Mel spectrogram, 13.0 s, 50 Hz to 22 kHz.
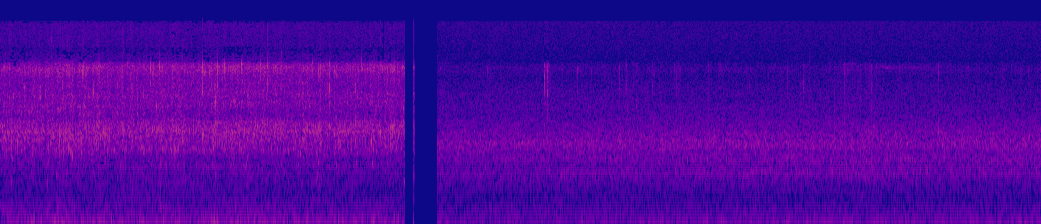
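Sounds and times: creek trickling over stones: 0:00.0 - 0:05.1, 0:06.8 - 0:13.0.

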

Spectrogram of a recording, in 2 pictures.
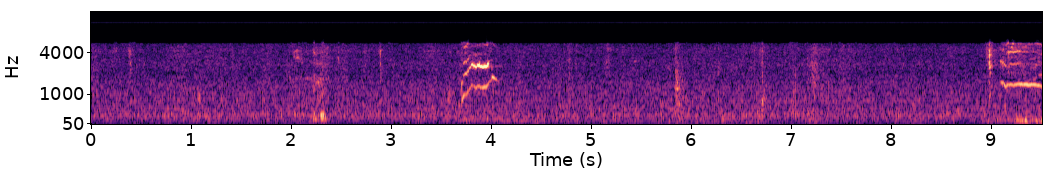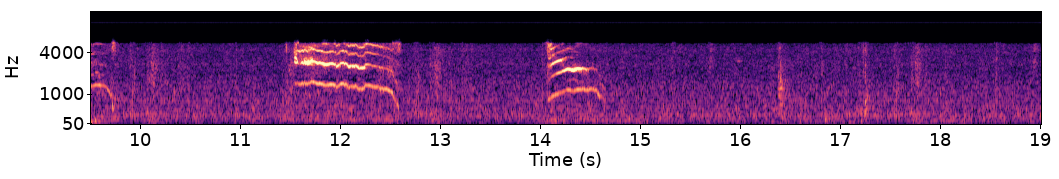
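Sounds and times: kitten meowing: 0:03.7 - 0:04.1, 0:09.0 - 0:09.8, 0:11.5 - 0:12.6, 0:14.0 - 0:14.7.

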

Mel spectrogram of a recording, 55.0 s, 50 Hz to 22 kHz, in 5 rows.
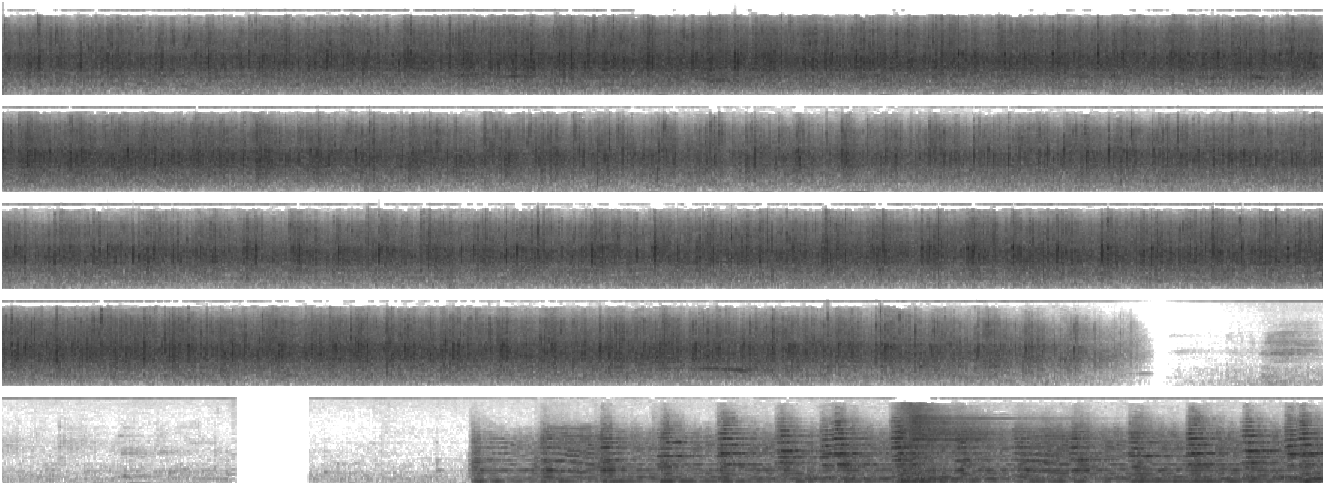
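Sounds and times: audience applauding: 0:00.0 - 0:42.6.

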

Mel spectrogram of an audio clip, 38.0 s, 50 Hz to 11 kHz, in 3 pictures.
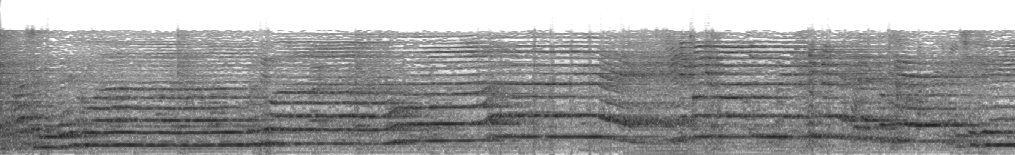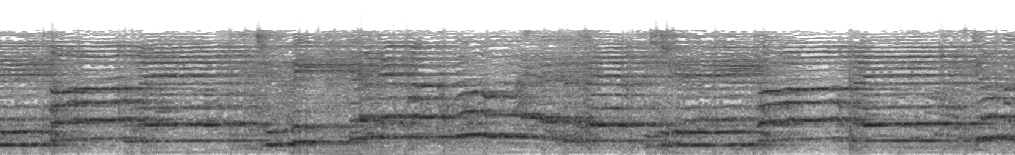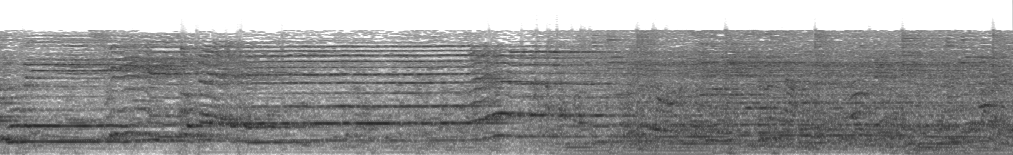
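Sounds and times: women singing in harmony: 0:00.0 - 0:38.0.

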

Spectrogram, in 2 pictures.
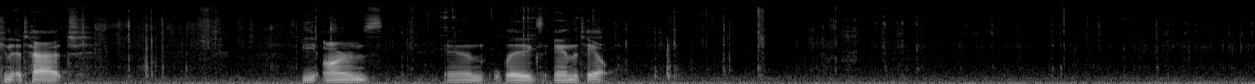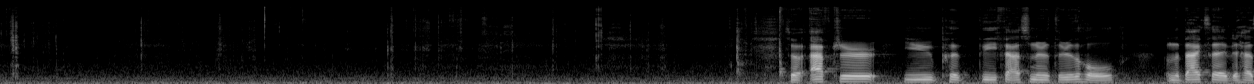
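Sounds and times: paper rustling: 0:00.0 - 0:13.2.

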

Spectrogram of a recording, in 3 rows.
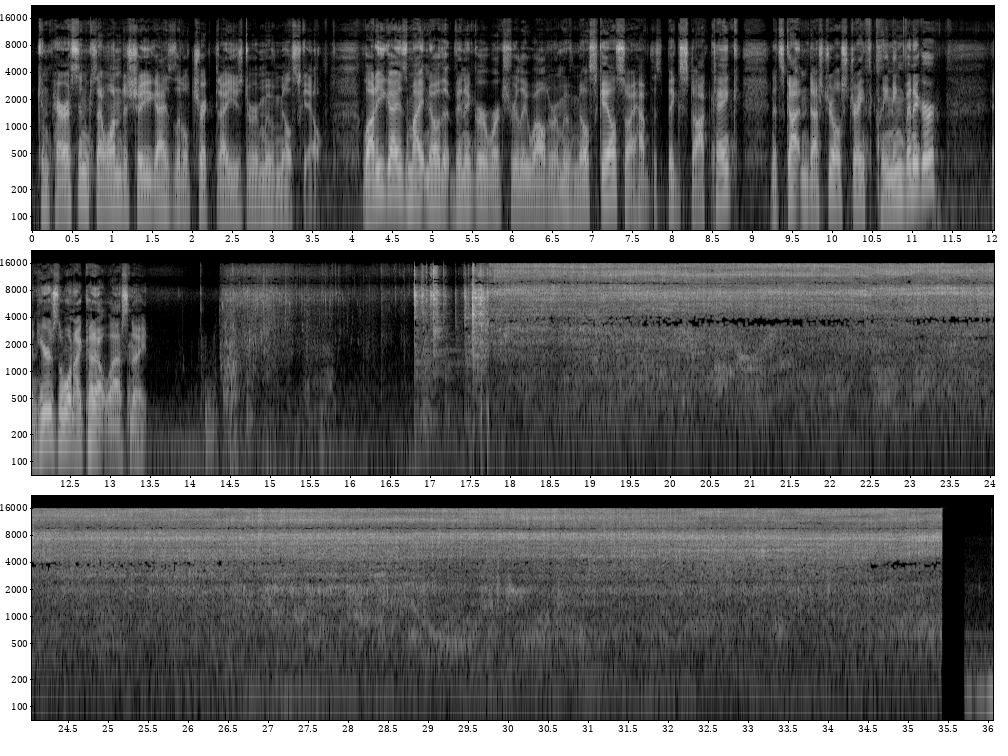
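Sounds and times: hose spraying water on metal: 0:17.6 - 0:35.4.

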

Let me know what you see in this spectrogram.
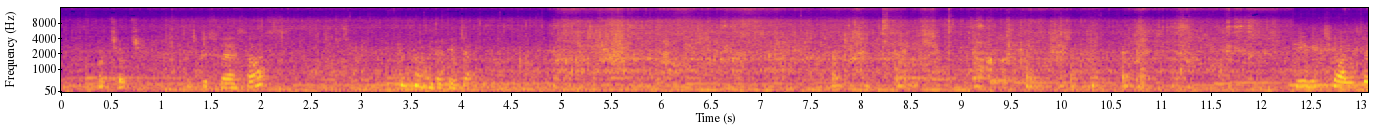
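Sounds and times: vegetables sizzling in a pan: 0:00.0 - 0:13.0
spatula scraping a pan: 0:04.9 - 0:12.4.

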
